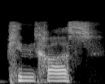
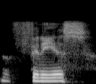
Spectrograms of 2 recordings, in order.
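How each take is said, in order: First: The name is said in its Hebrew form. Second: The name is said in its English form. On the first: "Pinchas in Hebrew" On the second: "that's the way most of us would pronounce this"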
